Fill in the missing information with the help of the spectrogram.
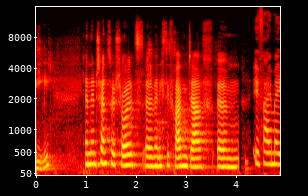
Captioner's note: speaks German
